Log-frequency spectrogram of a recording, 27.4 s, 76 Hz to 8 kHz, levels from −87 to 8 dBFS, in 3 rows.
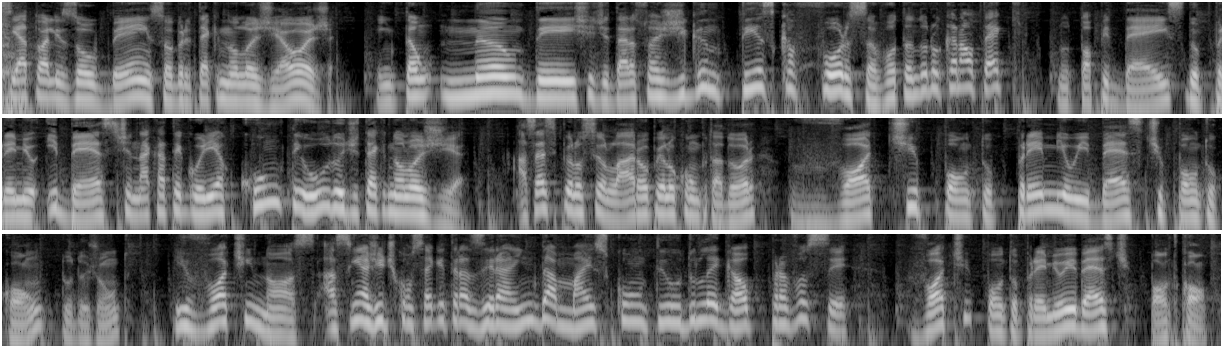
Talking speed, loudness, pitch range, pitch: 120 wpm, -20 LUFS, 130-185 Hz, 155 Hz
